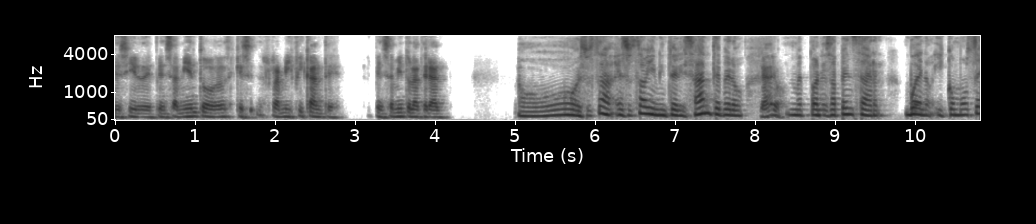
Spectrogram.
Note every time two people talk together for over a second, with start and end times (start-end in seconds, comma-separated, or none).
none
